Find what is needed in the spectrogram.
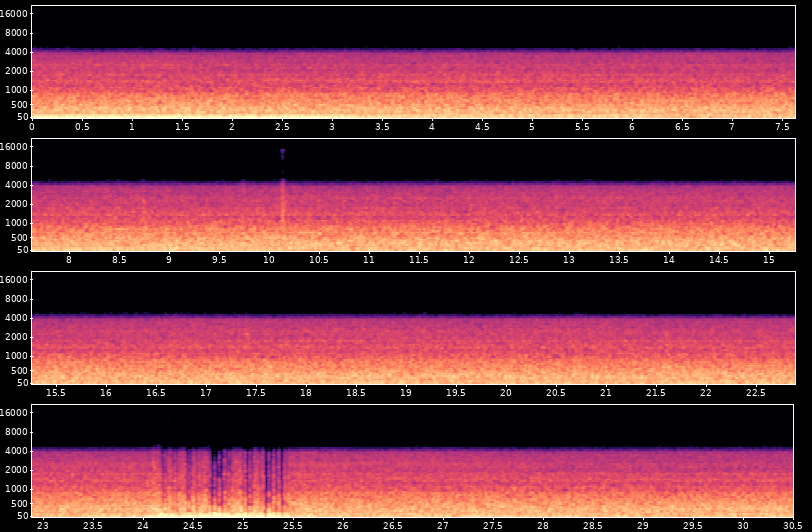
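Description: Steady road and engine noise inside the cab of a charter motor coach driving along a city street, with a heavier low rumble for the first few seconds and a brief louder rumble about five seconds before the end.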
